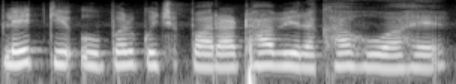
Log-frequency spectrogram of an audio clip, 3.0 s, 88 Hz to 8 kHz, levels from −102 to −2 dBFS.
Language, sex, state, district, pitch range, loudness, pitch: Hindi, female, Arunachal Pradesh, Papum Pare, 220-250 Hz, -17 LUFS, 235 Hz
